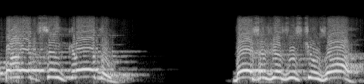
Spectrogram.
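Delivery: mock cross, angry, insistent scolding tone. Retelling an argument, speaker imitates the other man in mock-angry scolding. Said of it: "quando ele fica bravo".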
